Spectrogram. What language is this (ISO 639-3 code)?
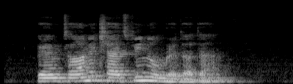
fas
